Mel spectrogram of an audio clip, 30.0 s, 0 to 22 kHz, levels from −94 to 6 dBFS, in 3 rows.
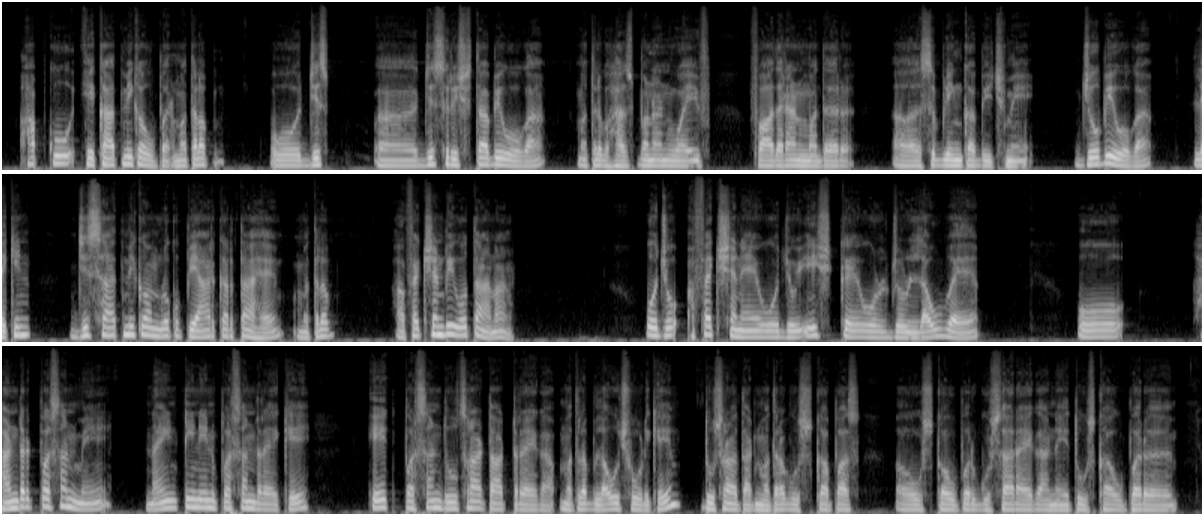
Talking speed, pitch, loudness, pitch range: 170 wpm, 135 Hz, -22 LUFS, 120-155 Hz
